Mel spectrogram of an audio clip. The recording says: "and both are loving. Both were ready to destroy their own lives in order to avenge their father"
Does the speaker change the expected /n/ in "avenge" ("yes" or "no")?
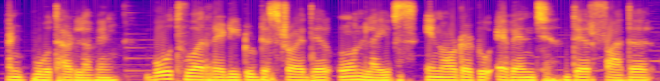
no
